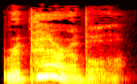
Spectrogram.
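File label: "repairable", English, British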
